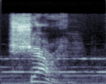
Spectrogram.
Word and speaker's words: Charon: Christie suggested the name Charon after the ferryman of Pluto's underworld in Greek mythology, but preferred to pronounce it Sharon, more like his wife's name, Charlene.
